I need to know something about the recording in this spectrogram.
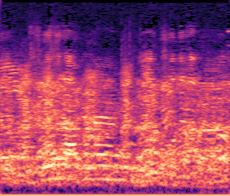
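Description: Crowd chatter: many people talking at once, overlapping voices with no single clear speaker.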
